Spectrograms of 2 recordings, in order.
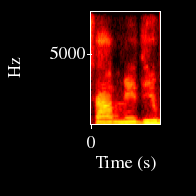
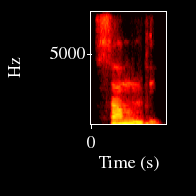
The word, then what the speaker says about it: samedi: এখানে ই দেখলেও কিন্তু সাম মে দিও বললাম না, সাম মো দিও বলা যাবে না, সামদি, সামদি, ইটস এ স্যাটারডে, সামদি।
